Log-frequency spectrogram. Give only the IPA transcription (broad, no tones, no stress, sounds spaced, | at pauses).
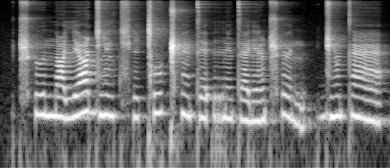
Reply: ʈ͡ʂʰ ɯ n ɑ lʲ ɑ d͡ʑ ẽ lʲ t͡ɕʰ i ǀ u ǁʰ ẽ t e ʔ r ĩ t æ ɾʲ æ̃ ʈ͡ʂʰ ø n | d͡ʑ ũ t æ̃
